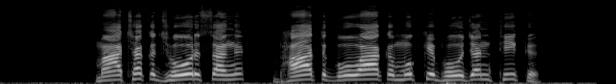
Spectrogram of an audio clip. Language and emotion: Maithili, neutral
